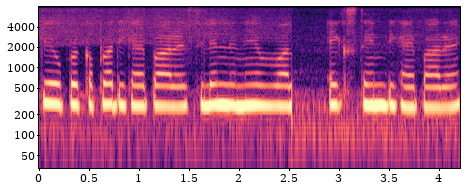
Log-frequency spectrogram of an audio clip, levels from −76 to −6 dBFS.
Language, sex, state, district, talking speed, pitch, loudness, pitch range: Hindi, female, Arunachal Pradesh, Papum Pare, 185 wpm, 280 Hz, -11 LUFS, 270-285 Hz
